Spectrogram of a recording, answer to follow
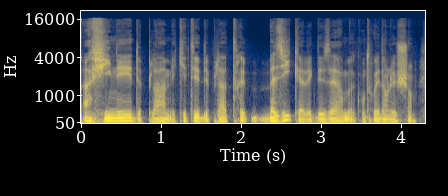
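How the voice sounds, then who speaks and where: A man speaks in a very deep, low pitch with a dark, mellow tone and ordinary pitch variation. The sound is dry and close, with no echo. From Italy, Rome. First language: Italian (speaking French). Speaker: writer. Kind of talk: interview. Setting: radio studio. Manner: halting, many repetitions.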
